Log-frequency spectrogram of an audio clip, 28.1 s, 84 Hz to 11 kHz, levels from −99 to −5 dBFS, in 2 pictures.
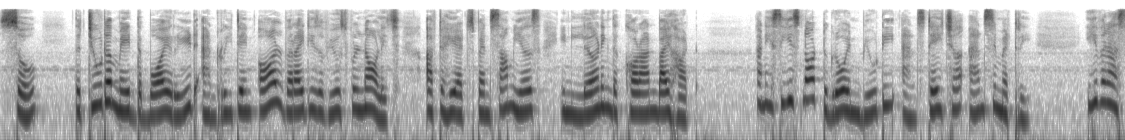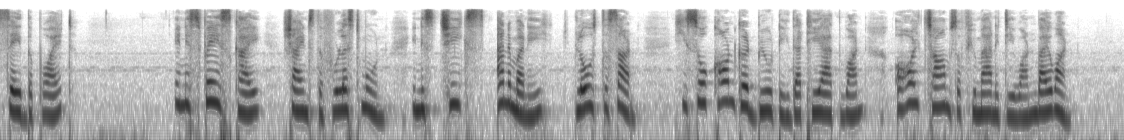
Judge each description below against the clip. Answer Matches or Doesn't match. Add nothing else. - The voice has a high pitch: Matches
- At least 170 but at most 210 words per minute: Doesn't match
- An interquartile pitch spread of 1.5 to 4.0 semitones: Matches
